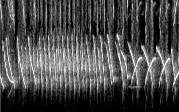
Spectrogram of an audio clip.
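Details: Young canary delivering a fast rattling trill that shifts into slower, looping, rising and falling whistles near the end.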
